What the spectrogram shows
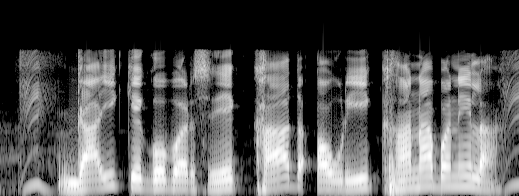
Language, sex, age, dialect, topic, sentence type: Bhojpuri, male, 18-24, Northern, agriculture, statement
